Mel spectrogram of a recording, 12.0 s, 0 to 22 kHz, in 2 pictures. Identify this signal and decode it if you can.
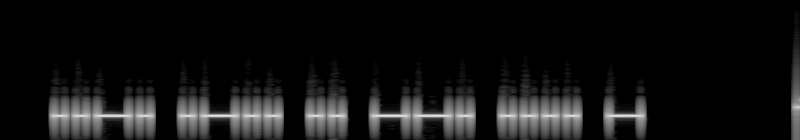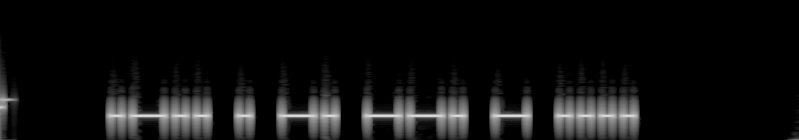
Morse code, heard as a keyed tone, about 15 wpm, 700 Hz. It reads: FLIGHT LENGTH
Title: Sentences from Top 1000 Words - New Word Drill - 15wpm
